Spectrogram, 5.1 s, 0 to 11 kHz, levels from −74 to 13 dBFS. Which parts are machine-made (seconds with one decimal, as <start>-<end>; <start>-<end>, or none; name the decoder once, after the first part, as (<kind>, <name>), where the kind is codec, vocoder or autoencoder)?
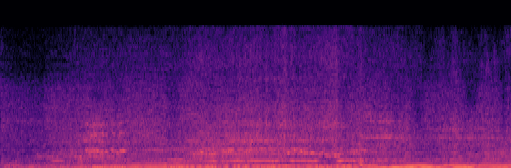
0.0-5.1 (vocoder, Vocos)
